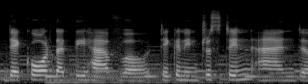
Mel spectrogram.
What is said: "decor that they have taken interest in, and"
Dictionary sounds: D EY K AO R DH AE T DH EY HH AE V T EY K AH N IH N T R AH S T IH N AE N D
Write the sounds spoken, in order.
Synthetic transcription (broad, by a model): D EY K AO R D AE T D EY HH AE V T EY K AH N IH N T R AH S T IH N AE N D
